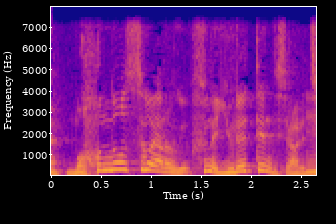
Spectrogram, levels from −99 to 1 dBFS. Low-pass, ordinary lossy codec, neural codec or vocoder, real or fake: 7.2 kHz; none; none; real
